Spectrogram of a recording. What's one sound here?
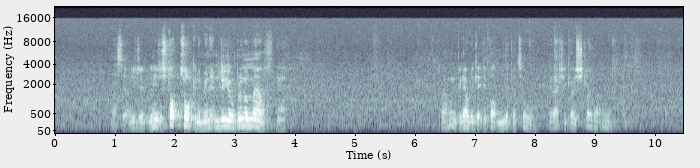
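An older man talks calmly, close by.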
